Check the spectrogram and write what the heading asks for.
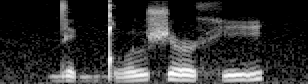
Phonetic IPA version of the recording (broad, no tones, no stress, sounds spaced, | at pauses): d e ɡ ɡ͡ǃ o l ʃ ə˞ x i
